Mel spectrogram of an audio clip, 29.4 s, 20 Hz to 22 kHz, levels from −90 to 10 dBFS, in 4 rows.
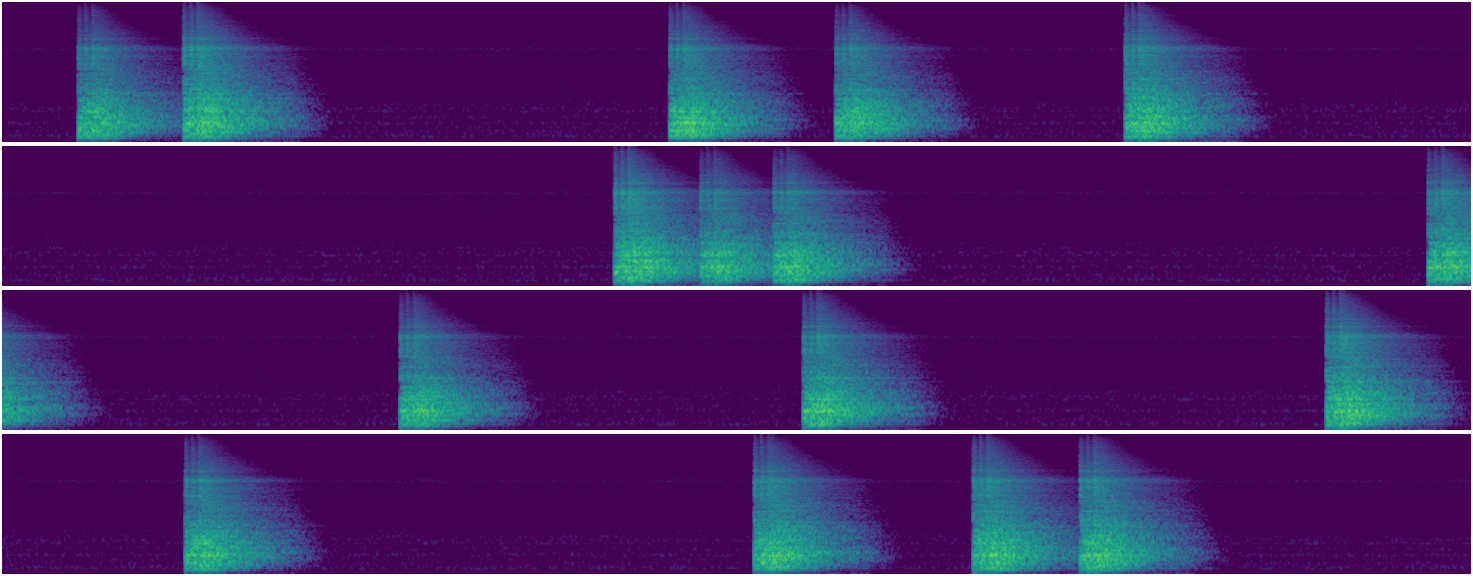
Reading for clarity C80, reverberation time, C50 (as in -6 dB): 6.5 dB, 0.70 s, 4.0 dB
